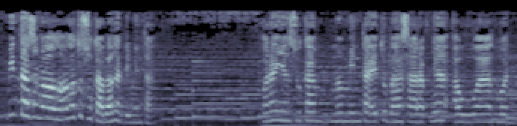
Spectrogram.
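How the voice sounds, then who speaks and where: A man preaching in a casual, humorous sermon, telling stories in an animated, playful way. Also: very high voice. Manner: animated storytelling, playful asides. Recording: reverberant hall with faint music.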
